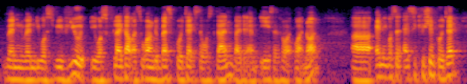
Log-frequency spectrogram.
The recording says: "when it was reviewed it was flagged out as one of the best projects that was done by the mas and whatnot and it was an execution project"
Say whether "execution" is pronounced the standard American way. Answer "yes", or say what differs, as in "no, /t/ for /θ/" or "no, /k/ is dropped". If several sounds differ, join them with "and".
yes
